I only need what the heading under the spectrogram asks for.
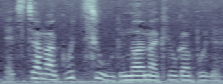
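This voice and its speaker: An actress playing a shrewd, self-assured nightclub owner with underworld ties in a radio crime drama. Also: female voice, deep voice, a little fast, natural voice. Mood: taunting, threatening. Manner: cool, self-assured, insolent. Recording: clear street and car ambience noise.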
